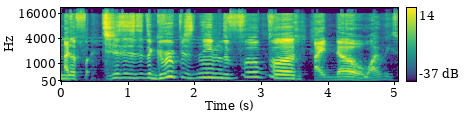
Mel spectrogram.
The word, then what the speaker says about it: faux pas: Oh, we're in the group is named the Faux Pas. I know, why are we... How did you pronounce that? It's a faux pas, okay?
